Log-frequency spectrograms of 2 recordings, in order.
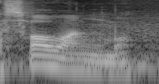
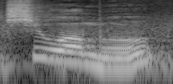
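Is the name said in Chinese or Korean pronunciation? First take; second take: Korean; Chinese. First: The name is said with Korean sounds. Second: The name is said with Mandarin sounds. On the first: "서왕모입니다" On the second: "중국어로"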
